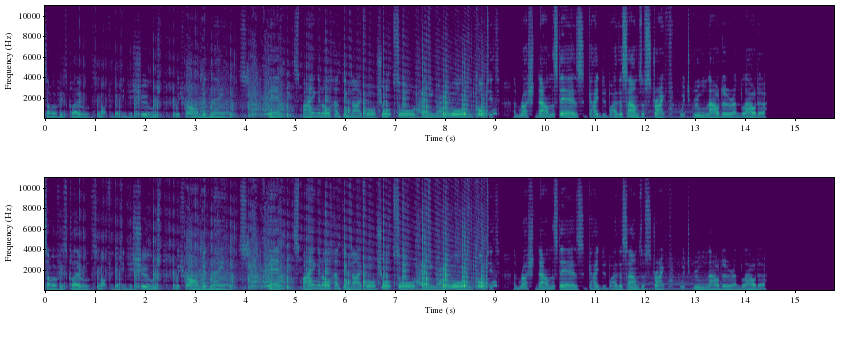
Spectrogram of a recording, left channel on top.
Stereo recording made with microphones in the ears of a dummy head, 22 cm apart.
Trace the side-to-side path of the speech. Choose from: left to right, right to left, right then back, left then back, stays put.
right to left.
